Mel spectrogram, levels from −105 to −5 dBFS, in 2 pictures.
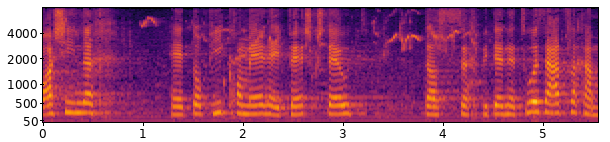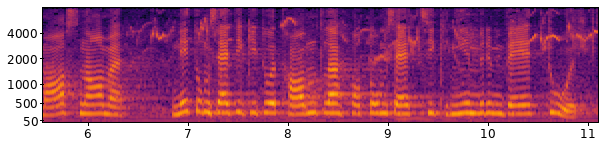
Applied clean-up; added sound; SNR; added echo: none; Bird; 17 dB; none.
